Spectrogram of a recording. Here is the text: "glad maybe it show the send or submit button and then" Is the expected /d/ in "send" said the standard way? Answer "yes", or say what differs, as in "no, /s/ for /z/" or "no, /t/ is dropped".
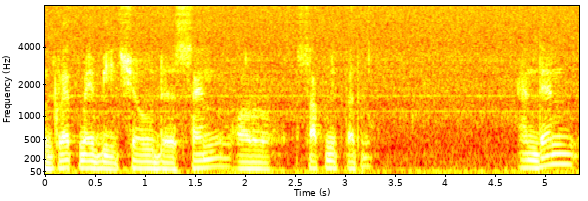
no, /d/ is dropped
